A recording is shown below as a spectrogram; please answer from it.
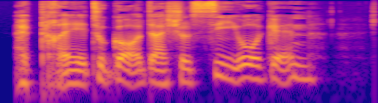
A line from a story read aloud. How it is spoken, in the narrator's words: she muttered in German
